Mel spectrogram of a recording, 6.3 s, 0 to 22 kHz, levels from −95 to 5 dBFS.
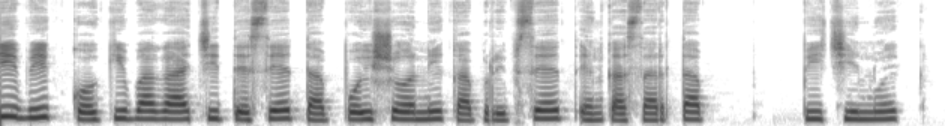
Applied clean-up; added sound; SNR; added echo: none; none; none; none.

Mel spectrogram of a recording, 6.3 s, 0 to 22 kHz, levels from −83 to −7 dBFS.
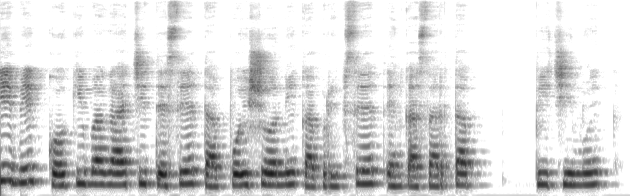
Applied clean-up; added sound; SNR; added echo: none; none; none; reverberation time 0.3 s.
